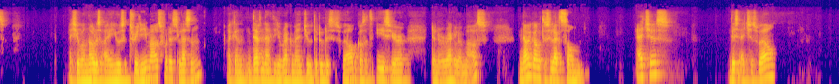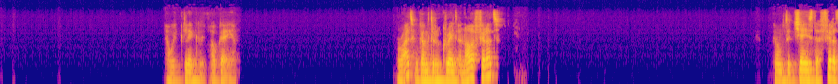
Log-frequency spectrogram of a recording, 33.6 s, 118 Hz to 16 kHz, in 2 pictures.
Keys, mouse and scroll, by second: 31.3 1, 31.9 0.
